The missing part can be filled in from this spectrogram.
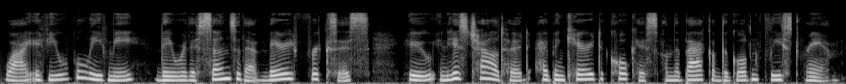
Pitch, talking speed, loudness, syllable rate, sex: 210 Hz, 220 wpm, -16 LUFS, 5.4 syllables/s, female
